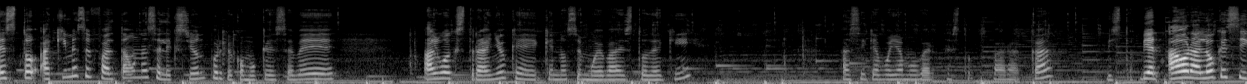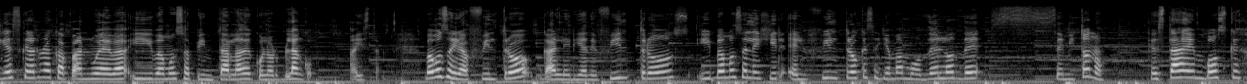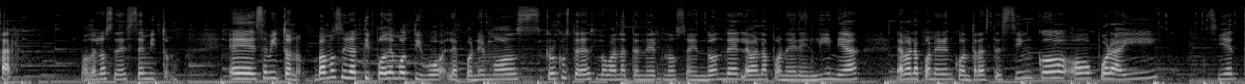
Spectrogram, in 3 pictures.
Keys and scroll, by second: 2.1 m.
